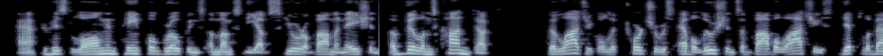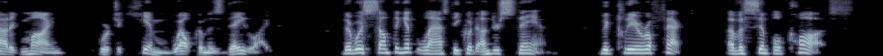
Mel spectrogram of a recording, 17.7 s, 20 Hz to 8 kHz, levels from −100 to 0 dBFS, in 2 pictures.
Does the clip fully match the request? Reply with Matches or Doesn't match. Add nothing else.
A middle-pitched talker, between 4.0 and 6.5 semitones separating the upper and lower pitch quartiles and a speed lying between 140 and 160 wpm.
Matches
